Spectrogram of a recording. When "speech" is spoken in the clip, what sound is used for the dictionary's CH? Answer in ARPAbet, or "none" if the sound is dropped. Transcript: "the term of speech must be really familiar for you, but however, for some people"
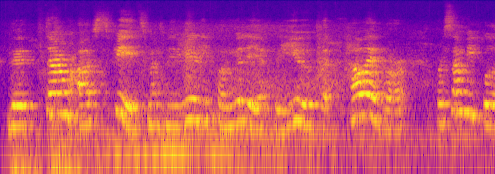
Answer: S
